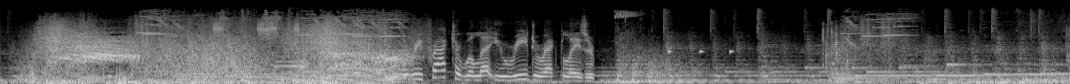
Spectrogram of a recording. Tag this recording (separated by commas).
Music, Speech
